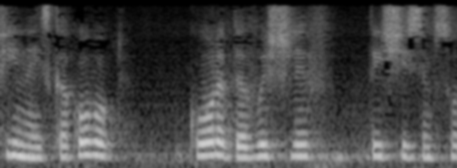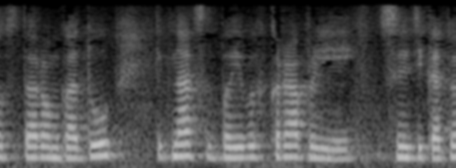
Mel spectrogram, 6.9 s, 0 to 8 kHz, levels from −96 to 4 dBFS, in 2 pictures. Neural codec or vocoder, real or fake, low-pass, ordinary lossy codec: codec, 16 kHz, 0.3 kbps, FocalCodec; fake; 7.2 kHz; MP3, 32 kbps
